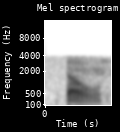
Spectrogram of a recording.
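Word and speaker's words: Soules: Souls, yeah.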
